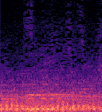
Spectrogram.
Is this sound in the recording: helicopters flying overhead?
yes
